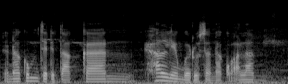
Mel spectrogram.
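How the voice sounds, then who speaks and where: A man narrating a first-person horror story in a relaxed, conversational way. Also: medium pitch, brisk. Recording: faint music underneath. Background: faint background music.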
